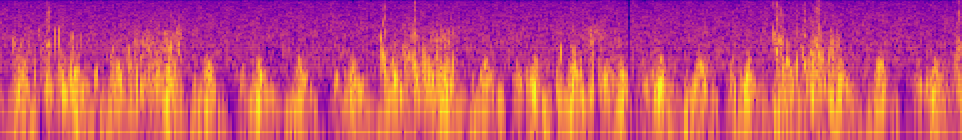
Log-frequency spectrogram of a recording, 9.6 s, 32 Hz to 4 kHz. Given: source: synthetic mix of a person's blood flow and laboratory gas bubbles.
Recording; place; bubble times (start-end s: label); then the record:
Doppler ultrasound of blood flow; precordium
0.09-0.88 s: bubbles
0.93-1.00 s: bubbles
1.09-1.16 s: bubbles
1.19-1.84 s: bubbles
3.78-4.58 s: bubbles
5.54-5.65 s: bubbles
5.68-6.24 s: bubbles
7.71-8.42 s: bubbles
9.54-9.63 s: bubbles
From the record:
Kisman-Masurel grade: 332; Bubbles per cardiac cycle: rolling drumbeat, 9 or more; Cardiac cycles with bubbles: 50 to 99%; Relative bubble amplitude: moderate (0.250 to 0.450); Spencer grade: 3 (all of the cardiac periods contain showers or single bubble signals, but not dominating or overriding the cardiac motion signals); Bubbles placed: anywhere in the cardiac cycle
